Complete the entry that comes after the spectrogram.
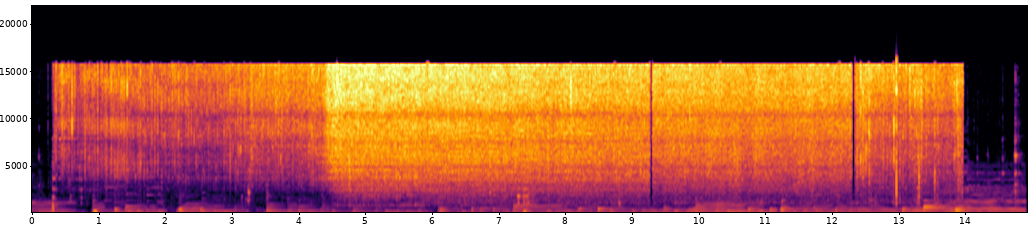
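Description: Chopped beef bacon frying in butter in a pan, sizzling, much louder from about four seconds in and stopping shortly before the end. Soft guitar background music plays underneath.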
